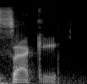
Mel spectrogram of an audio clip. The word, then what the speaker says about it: Psaki: Her first name is Jen. Her last name is Psaki. Jen Psaki.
